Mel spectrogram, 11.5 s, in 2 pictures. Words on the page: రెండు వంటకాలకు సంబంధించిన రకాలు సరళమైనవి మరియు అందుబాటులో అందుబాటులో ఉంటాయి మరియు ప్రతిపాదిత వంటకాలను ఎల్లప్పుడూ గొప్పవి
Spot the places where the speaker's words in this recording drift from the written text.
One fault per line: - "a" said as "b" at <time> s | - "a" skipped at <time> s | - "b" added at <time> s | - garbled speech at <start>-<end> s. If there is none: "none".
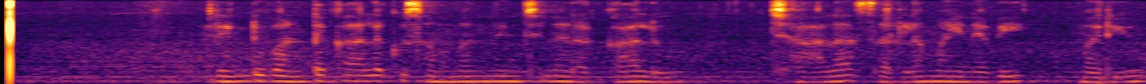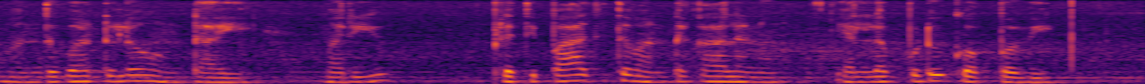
- "చాలా" added at 3.9 s
- "అందుబాటులో" skipped at 6.5 s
